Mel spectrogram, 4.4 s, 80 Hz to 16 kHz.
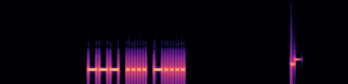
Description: Morse code, heard as a keyed tone, about 34 wpm, 700 Hz. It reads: OH6
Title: Callsign Prefixes for Top 25 DXCC - Repeated 3x - 35wpm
